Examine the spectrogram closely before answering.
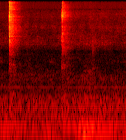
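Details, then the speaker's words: Relay on locktronics training board clicks twice as switch closes over faint hum, but lights stay off; click shows relay power and ground okay, load circuit fault. "you can actually hear the clicking so our relay this time is clicking but nothing is happening the lights are not coming on still"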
